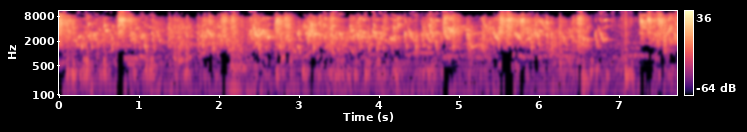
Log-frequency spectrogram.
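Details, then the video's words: Several budgerigars singing at once to prompt breeding, a nonstop bright chatter of squawks, clicks and warbled notes layered thickly from start to finish. "صوت طيور البادجي ــ تحفيز للتزاوج"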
